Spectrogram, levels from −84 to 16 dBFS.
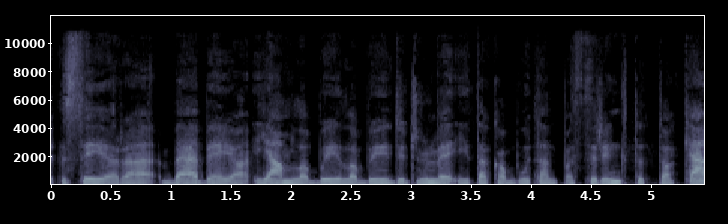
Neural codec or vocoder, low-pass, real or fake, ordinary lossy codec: vocoder, 24 kHz, 100 mel bands, Vocos; 10.8 kHz; fake; AAC, 32 kbps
